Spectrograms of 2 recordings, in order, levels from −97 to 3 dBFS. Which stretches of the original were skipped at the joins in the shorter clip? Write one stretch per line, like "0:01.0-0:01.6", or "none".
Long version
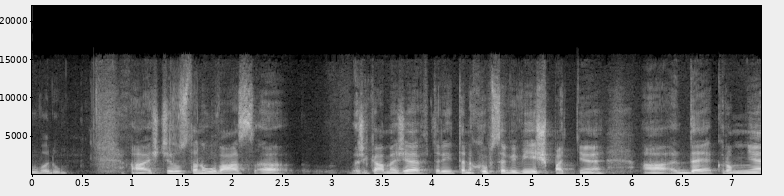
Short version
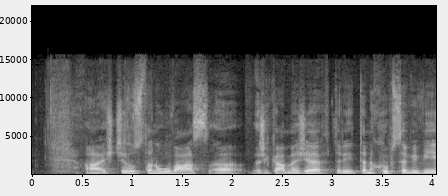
0:02.6-0:03.1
